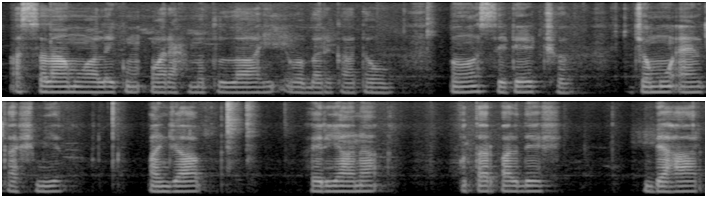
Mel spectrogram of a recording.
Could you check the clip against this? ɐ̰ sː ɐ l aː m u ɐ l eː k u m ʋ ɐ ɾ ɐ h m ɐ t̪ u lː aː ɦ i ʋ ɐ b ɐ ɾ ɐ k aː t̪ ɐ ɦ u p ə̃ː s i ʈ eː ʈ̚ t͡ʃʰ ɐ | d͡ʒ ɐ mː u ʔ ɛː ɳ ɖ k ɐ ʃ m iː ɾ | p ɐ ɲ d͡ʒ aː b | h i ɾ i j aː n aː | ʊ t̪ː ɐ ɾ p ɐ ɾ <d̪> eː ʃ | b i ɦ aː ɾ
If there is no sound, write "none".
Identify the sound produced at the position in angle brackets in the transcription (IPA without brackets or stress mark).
d̪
